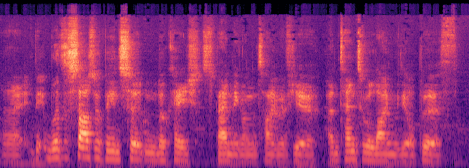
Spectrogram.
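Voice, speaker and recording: A man's voice: medium pitch, fast, poor audio. A man playing a tabletop game, speaking hesitantly with fillers and long rambling explanations. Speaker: player. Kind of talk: casual tabletop game chat.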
